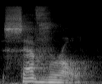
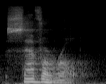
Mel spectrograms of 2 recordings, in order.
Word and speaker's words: several: We say several instead of several.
